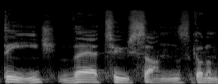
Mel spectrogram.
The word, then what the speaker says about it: Deger: Deger's, or now it's pronounced Deege, their two sons got on very well, so they actually started up on their own.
